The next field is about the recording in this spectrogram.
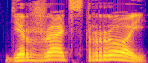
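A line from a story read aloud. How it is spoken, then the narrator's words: Growl. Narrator (Russian): прорычал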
